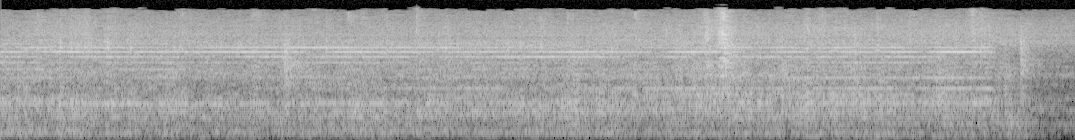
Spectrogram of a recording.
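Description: Small electric wheel motors of a mechatronics robot running under power, a steady mechanical whine with several high tones over a noisy hum, with a sharp click a little past the middle; the sound cuts off abruptly near the end as the robot is stopped.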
